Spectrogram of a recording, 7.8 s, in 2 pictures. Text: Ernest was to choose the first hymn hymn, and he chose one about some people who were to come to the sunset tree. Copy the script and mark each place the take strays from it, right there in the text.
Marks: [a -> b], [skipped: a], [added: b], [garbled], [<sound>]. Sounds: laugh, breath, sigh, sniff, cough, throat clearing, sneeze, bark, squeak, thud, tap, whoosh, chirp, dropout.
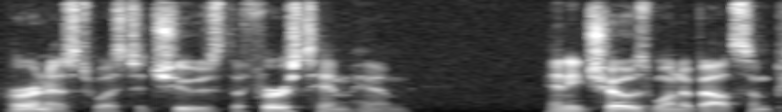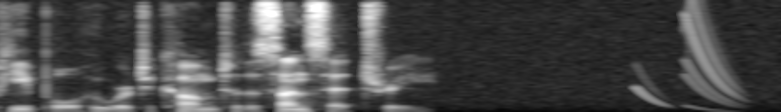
Ernest was to choose the first hymn hymn, and he chose one about some people who were to come to the sunset tree. [chirp]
